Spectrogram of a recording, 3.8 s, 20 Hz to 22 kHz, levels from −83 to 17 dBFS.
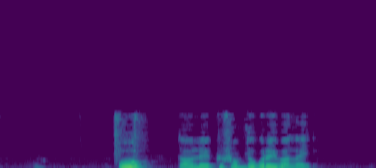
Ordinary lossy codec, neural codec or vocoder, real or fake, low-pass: MP3, 32 kbps; none; real; 7.2 kHz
